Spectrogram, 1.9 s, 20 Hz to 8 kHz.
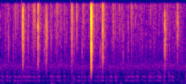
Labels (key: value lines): label: anthrophony, mechanical
recorder: SoundTrap 300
